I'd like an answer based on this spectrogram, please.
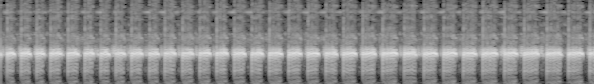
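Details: Nighttime frog giving an even, rapid series of clipped, mid-pitched croaks, roughly five a second, evenly spaced and unbroken from start to finish.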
